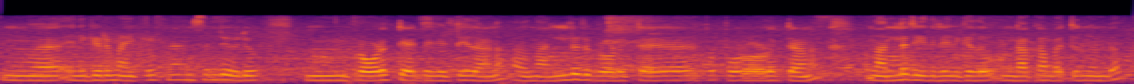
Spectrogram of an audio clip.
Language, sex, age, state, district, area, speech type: Malayalam, female, 45-60, Kerala, Kottayam, rural, spontaneous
